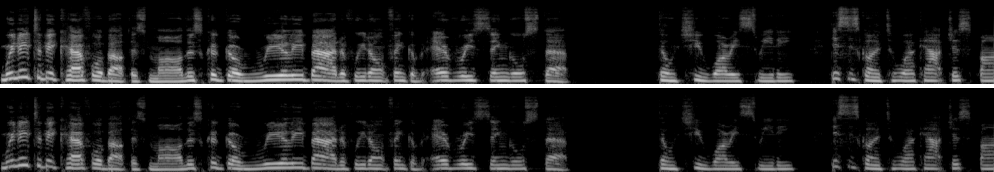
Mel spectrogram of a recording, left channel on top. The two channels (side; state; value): right; quieter; 6.9 dB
